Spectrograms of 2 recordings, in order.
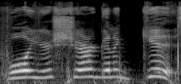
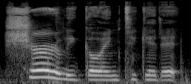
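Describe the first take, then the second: First: Loud, higher-pitched taunt; gloating. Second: Lower, precise wording of "Surely going to"; correcting. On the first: Scooter to Henry as police take him, loud gloating. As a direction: crow it at him, raised and loud. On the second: Apple lady correcting Scooter, precise and lower-pitched. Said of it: "corrected the apple lady". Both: A narrator's reading.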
